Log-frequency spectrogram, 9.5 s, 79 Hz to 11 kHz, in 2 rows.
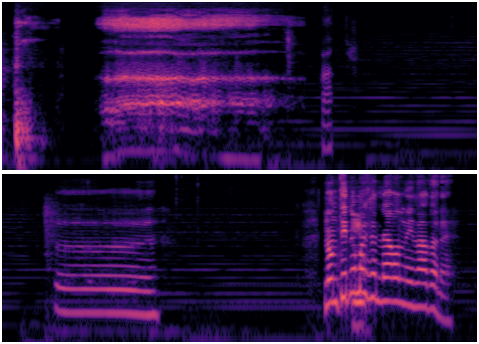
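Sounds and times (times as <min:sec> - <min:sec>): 
speech: 0:01.0 - 0:01.3, 0:05.3 - 0:05.5, 0:08.0 - 0:09.4
drawn-out throaty groan-like vocal sound: 0:01.0 - 0:03.0.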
